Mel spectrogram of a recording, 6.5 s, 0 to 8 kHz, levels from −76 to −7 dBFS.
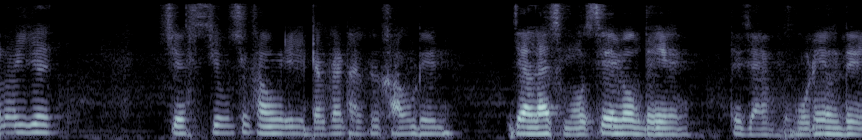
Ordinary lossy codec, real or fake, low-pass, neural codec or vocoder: AAC, 32 kbps; fake; 7.2 kHz; codec, 16 kHz in and 24 kHz out, 0.6 kbps, FireRedTTS-2 codec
